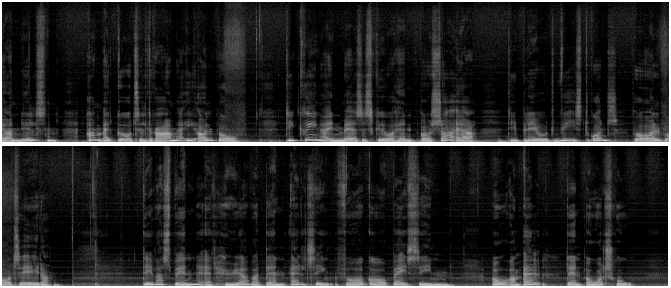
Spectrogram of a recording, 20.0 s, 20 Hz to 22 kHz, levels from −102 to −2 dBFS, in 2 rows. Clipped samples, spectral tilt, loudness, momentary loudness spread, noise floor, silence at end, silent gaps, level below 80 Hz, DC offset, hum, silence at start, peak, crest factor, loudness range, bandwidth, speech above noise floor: under 0.1%; -7.5 dB/octave; -34 LUFS; 8 LU; -64 dBFS; 0.55 s; none; -76 dBFS; under 0.1%; none; 0 s; -20 dBFS; 14 dB; 3 LU; over 20 kHz; 31 dB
